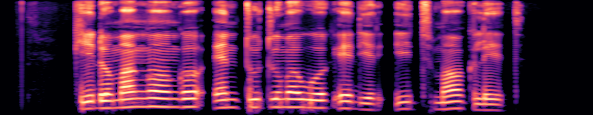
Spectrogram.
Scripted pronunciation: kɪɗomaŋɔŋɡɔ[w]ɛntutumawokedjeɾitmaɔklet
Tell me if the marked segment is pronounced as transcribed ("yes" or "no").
no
